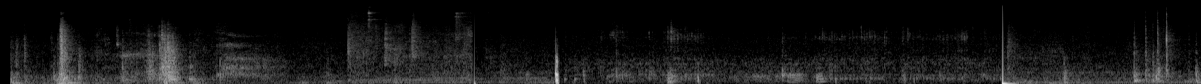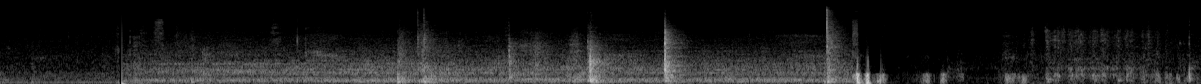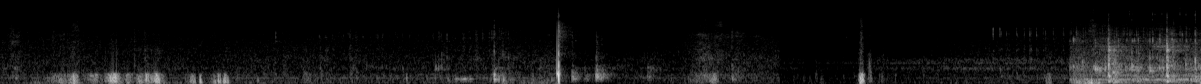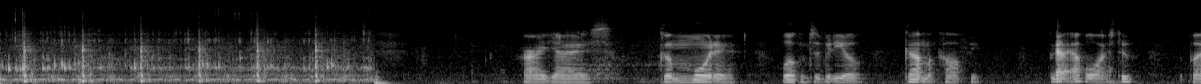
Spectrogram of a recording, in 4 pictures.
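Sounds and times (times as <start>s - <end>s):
doors and drawer opening and closing: 0.1s - 2.1s, 3.3s - 4.8s, 13.2s - 20.7s
coffee maker pump pulsing: 34.7s - 39.8s.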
